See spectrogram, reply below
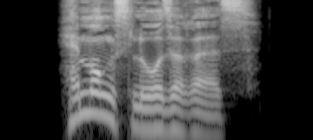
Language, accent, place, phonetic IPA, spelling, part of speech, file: German, Germany, Berlin, [ˈhɛmʊŋsˌloːzəʁəs], hemmungsloseres, adjective, De-hemmungsloseres.ogg
- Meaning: strong/mixed nominative/accusative neuter singular comparative degree of hemmungslos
